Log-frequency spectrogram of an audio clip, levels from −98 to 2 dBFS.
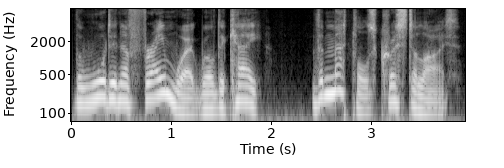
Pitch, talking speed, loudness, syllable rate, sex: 150 Hz, 150 wpm, -15 LUFS, 5.1 syllables/s, male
